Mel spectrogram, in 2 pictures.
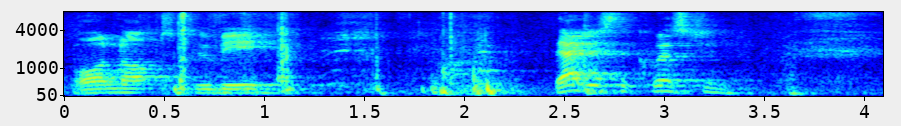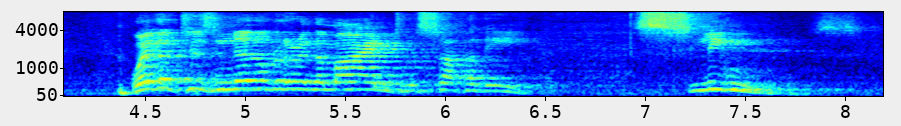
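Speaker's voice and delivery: grand stage recitation; theatrical soliloquy; Shakespearean declaiming. Acted. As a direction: declaim it like Hamlet on opening night. Actor declaiming Hamlet.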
